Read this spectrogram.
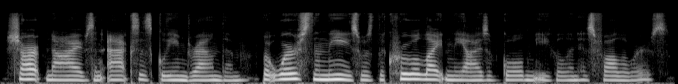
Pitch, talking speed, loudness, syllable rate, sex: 205 Hz, 210 wpm, -17 LUFS, 5.0 syllables/s, female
